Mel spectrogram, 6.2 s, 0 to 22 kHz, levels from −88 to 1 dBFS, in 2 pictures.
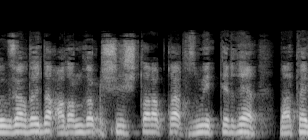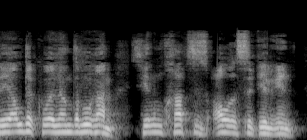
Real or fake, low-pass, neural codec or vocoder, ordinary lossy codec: fake; 9.9 kHz; codec, 44.1 kHz, 2.6 kbps, DAC; AAC, 32 kbps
